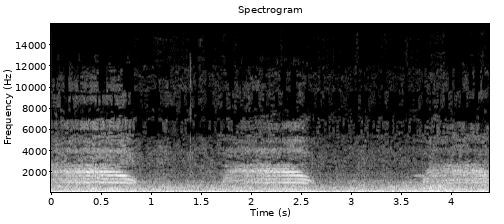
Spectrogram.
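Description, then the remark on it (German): A seagull in Turkey, standing at a feeding machine for stray cats, gives three drawn-out, cat-like meowing calls, evenly spaced about two seconds apart, each sliding downward in pitch, over a steady rumble of background noise; filmed on a mobile phone. “Eine Möwe, die wie eine Katze klingt?”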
